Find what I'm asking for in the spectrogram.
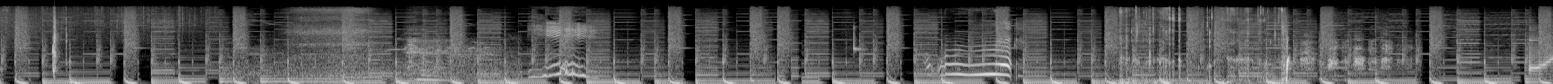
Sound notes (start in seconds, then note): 0.1 playful music; 3.1 sniff; 5.3 child giggling; 9.2 baby crying; 11.1 crunching; 12.8 dog breathing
